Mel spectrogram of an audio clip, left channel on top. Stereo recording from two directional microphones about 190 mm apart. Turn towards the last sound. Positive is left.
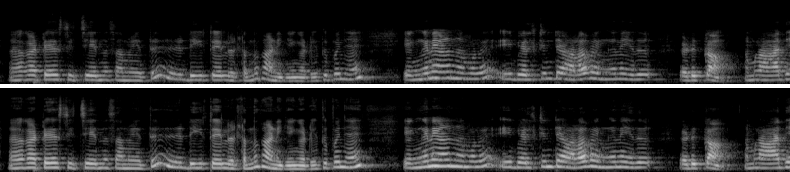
turn(degrees=-40)  # may be behind; listen again after turning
